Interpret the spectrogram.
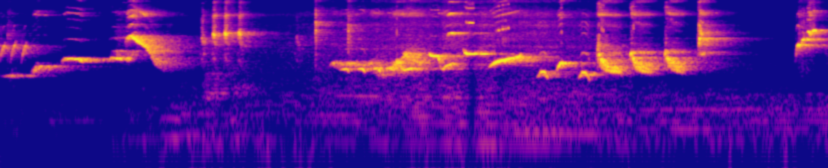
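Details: White-rumped shama song used to provoke other birds into singing: clear whistled notes stepping upward, then a loud burst of varied slurred phrases and rapid chattering notes, ending with a high rising whistle.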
